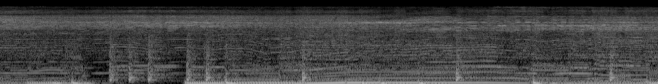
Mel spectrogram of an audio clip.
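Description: Air-powered cut-off wheel grinding through the steel underside of a car, a steady high-pitched hiss of abrasive cutting, with background music underneath.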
